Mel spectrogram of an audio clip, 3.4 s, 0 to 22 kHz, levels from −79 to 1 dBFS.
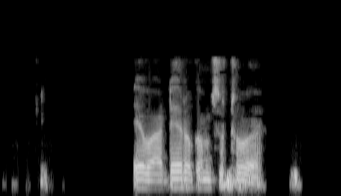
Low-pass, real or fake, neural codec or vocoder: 7.2 kHz; real; none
